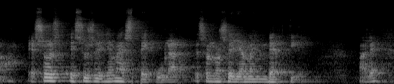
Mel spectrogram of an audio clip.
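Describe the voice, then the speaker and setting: A medium-pitched man with audible room echo and noticeable background noise. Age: 20s. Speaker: podcast host. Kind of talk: solo podcast monologue. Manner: casual with fillers.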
